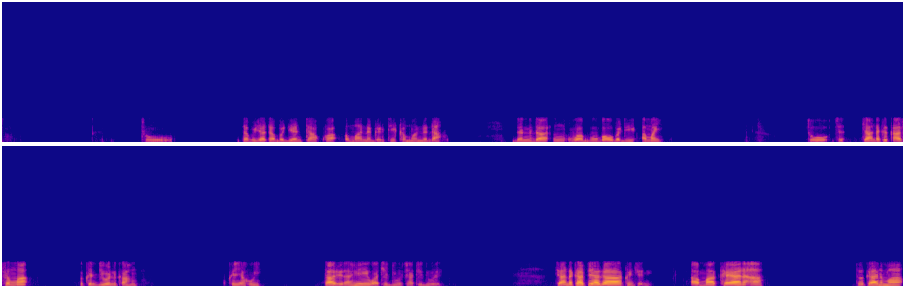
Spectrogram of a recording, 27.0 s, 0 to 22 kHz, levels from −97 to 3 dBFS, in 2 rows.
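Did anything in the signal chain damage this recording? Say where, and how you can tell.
Yes, iLBC codec damage throughout the speech. Band stops near 3.7 kHz with a rough, synthetic texture; plain low-pass filtering wouldn't roughen it. The texture suggests 30 ms frames.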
